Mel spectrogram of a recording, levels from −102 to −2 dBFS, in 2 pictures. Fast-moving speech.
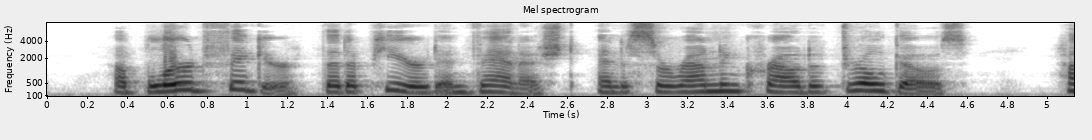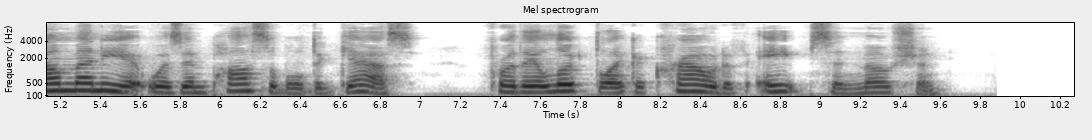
No: average, 175 wpm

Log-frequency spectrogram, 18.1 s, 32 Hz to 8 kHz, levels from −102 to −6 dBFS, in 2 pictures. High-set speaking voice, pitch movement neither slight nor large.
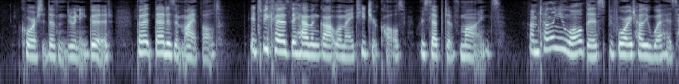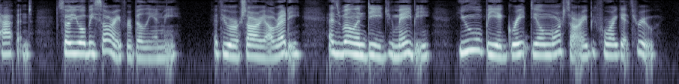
Yes: high, 225 Hz; average, 3.2 semitones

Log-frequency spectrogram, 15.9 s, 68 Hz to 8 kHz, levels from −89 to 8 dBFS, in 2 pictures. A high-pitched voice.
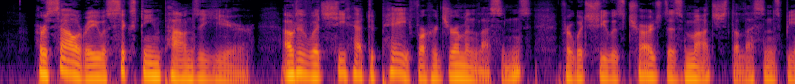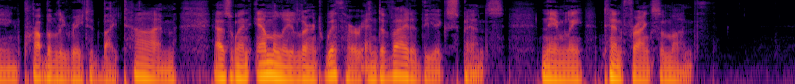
No: very low, 90 Hz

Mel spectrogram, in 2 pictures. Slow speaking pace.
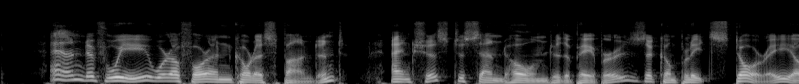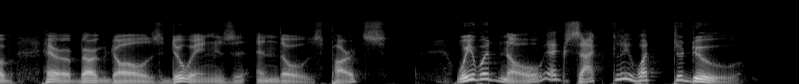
Yes: slow, 115 wpm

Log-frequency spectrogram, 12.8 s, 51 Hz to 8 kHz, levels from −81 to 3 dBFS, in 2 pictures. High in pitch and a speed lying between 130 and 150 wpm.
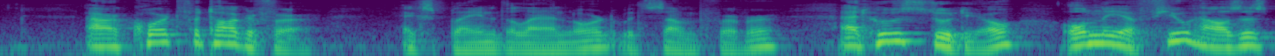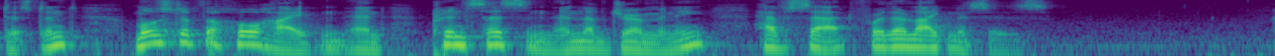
No: low, 120 Hz; average, 140 wpm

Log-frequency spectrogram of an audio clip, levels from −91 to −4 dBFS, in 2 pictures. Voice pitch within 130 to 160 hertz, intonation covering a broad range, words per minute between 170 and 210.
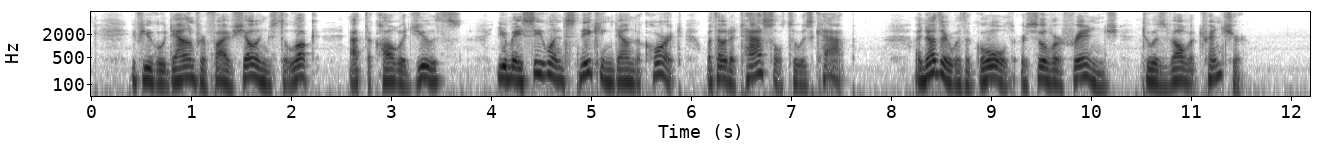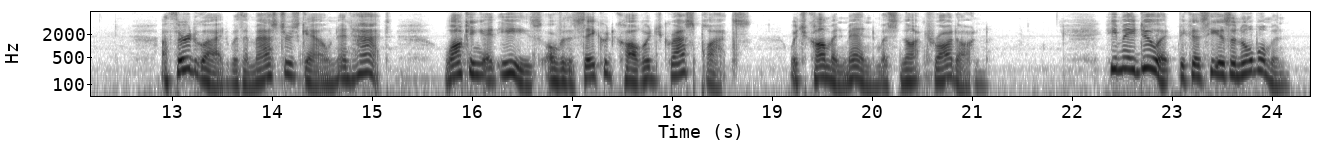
Yes: low, 135 Hz; wide, 6.2 semitones; average, 175 wpm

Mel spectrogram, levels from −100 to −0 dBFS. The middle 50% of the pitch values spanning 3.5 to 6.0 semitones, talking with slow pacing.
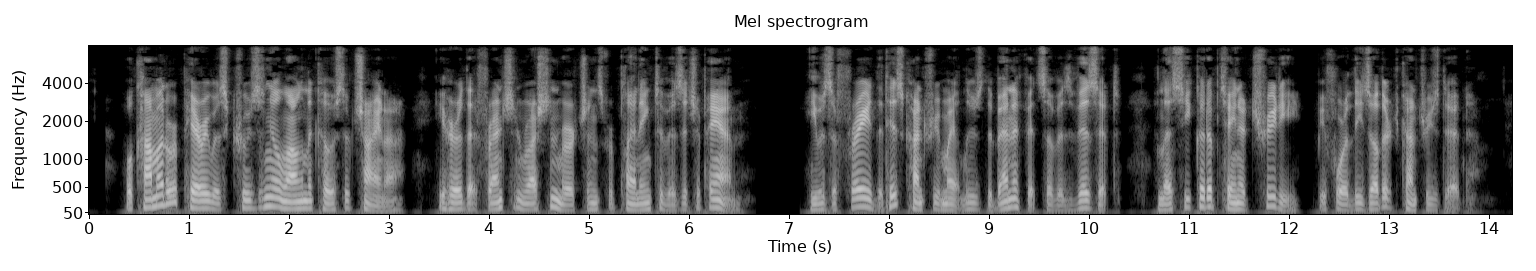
No: average, 4.9 semitones; average, 195 wpm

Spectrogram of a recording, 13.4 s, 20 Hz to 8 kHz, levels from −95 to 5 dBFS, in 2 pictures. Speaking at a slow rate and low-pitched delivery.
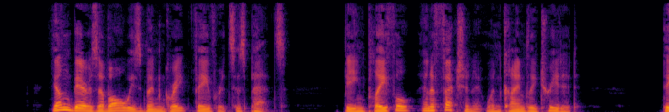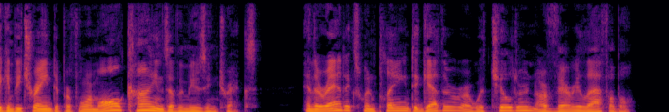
No: average, 175 wpm; low, 115 Hz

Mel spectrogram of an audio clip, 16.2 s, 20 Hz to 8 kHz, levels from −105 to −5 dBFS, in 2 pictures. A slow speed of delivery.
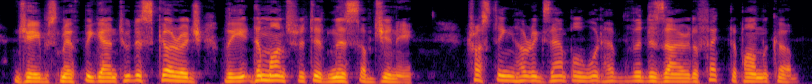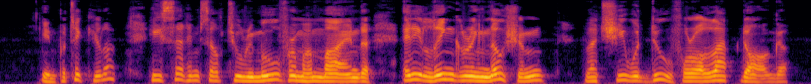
No: average, 150 wpm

